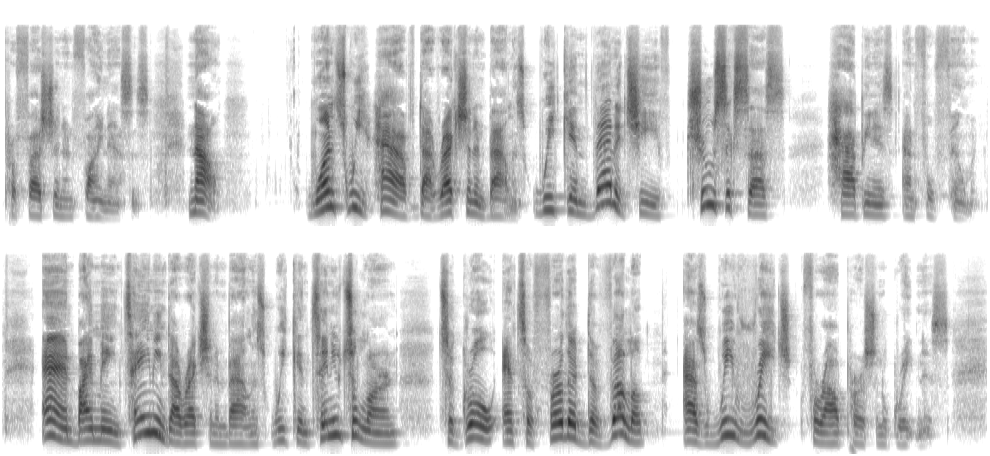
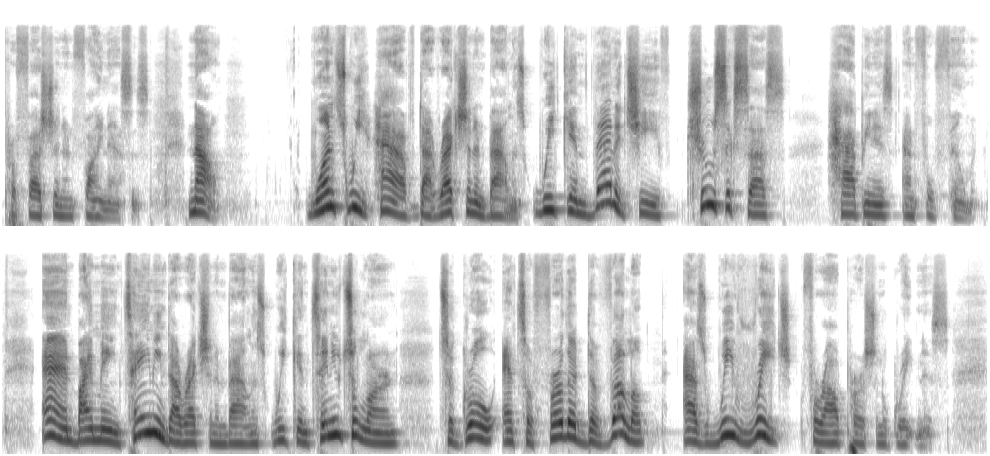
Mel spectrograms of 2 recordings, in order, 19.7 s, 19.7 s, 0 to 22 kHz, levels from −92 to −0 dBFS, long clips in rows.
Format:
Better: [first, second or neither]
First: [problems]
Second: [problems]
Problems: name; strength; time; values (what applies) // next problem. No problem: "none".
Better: second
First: thin; somewhat; fading below 550 Hz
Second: none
